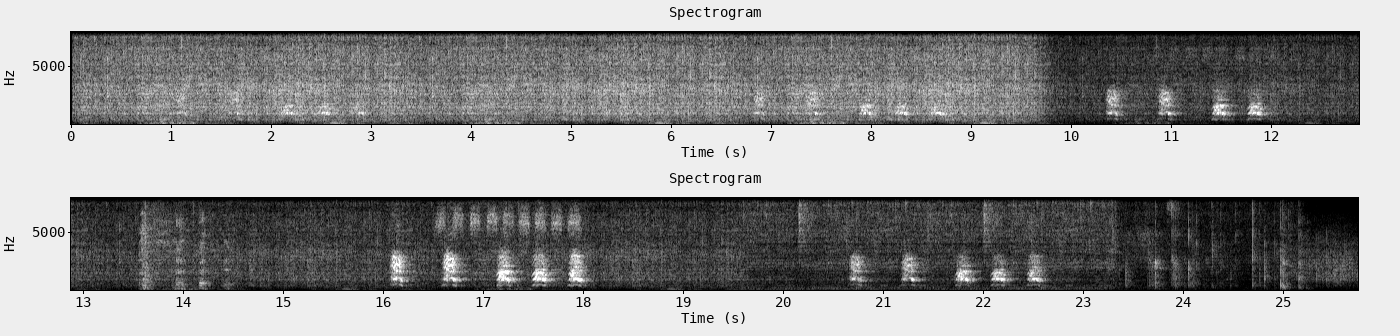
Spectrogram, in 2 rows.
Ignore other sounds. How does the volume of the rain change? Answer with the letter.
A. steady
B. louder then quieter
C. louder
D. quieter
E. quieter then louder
D.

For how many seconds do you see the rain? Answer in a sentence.
The rain can be heard for 26 seconds in total.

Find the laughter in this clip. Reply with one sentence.
The laughter can be heard from 13.6 to 14.7 s.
